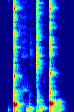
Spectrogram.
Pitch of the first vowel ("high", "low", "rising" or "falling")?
falling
